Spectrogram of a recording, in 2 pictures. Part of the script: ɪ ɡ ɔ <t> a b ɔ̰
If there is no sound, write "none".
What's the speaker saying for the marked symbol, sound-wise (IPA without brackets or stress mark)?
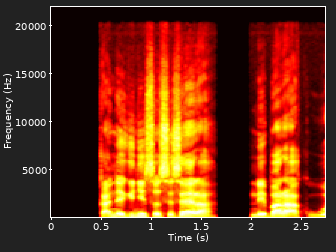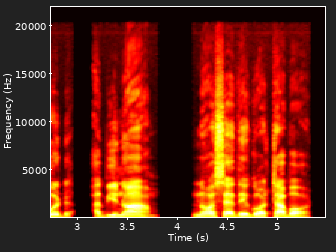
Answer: t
